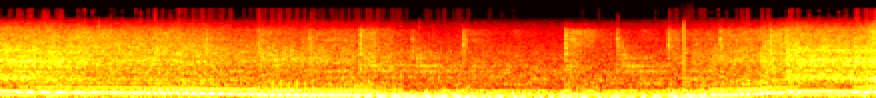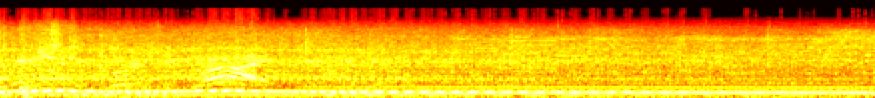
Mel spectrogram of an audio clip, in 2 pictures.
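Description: A car engine hums steadily, its pitch dropping as it slows and then rising again as it speeds up.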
